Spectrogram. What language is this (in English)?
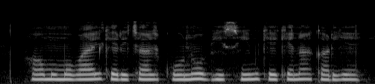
Maithili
